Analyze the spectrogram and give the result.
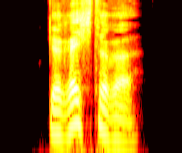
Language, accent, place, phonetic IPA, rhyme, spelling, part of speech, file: German, Germany, Berlin, [ɡəˈʁɛçtəʁə], -ɛçtəʁə, gerechtere, adjective, De-gerechtere.ogg
- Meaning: inflection of gerecht: 1. strong/mixed nominative/accusative feminine singular comparative degree 2. strong nominative/accusative plural comparative degree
